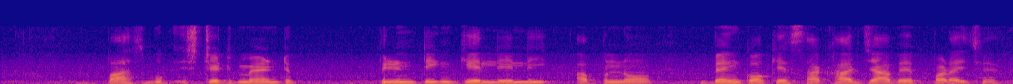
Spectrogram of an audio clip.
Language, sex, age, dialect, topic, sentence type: Maithili, male, 18-24, Angika, banking, statement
